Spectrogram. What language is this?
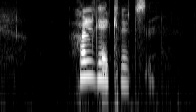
Norwegian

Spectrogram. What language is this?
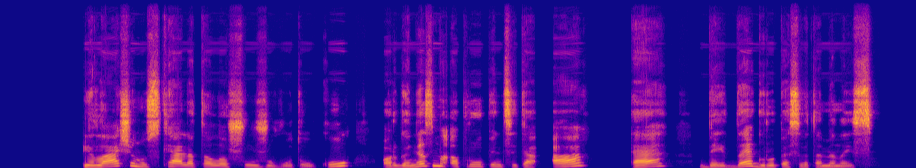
Lithuanian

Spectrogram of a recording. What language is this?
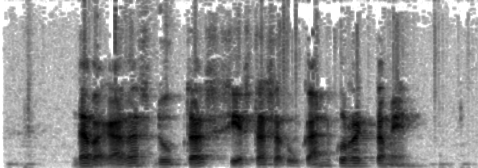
Catalan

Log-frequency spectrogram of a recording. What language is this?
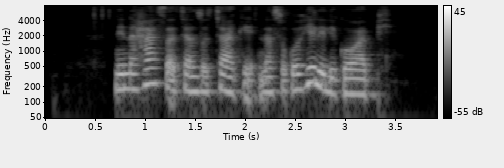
Swahili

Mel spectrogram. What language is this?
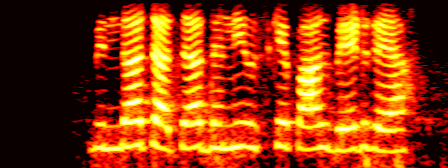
Hindi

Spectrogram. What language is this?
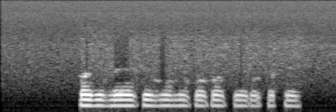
Bangla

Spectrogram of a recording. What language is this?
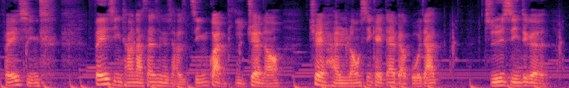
Chinese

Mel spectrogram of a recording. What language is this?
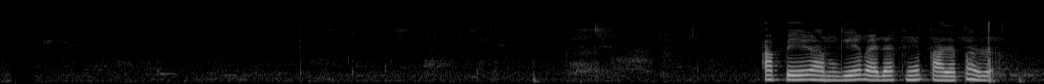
Sinhala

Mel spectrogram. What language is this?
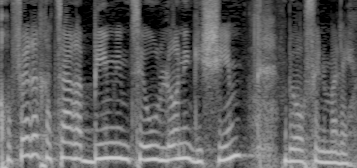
Hebrew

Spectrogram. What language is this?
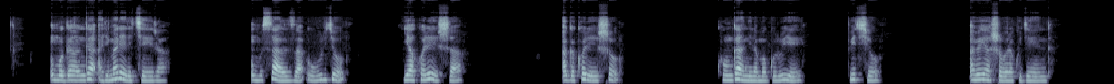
Kinyarwanda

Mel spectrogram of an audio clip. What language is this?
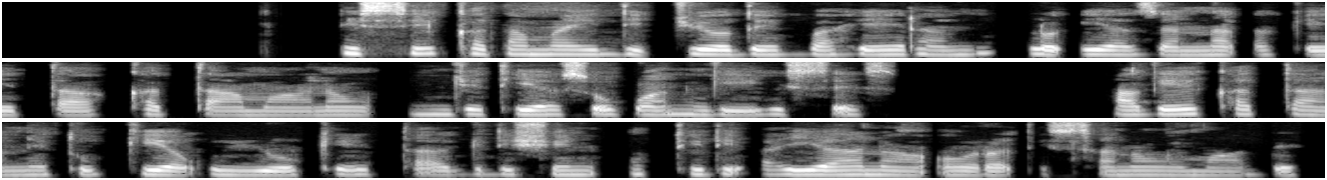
Wolaytta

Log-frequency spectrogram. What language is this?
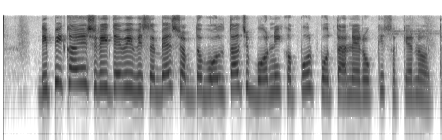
Gujarati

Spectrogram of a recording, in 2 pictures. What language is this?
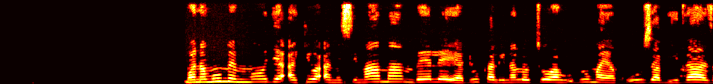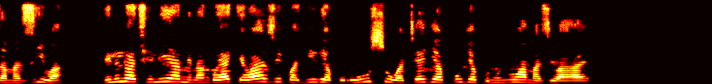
Swahili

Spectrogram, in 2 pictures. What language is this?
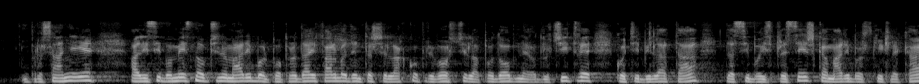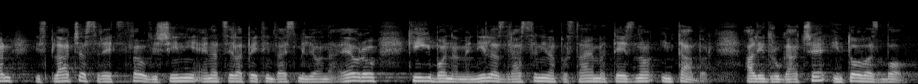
Slovenian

